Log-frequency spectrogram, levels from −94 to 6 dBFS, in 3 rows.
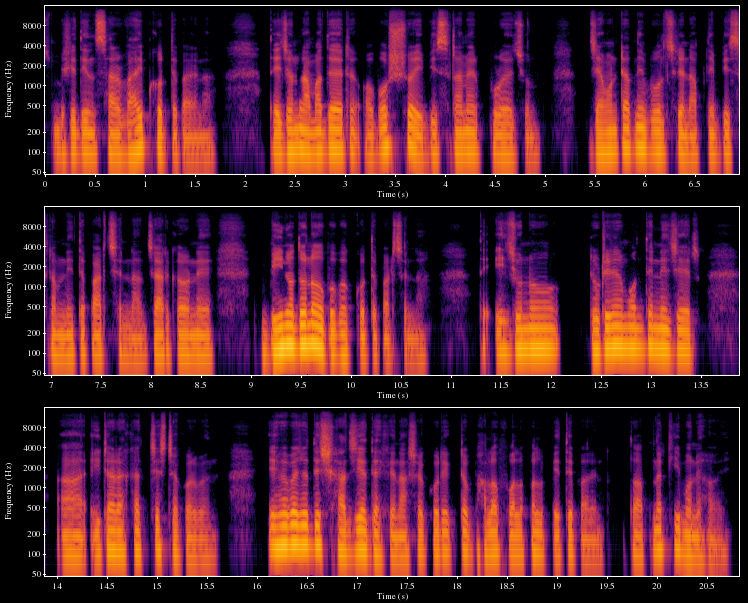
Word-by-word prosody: বেশিদিন 100 +1 -2
survive 95 +5 0
করতে 95 -3 -2
পারে 80 0 -6
না। 85 - -10 0.6
তো - - -20
এজন্য 105 +3 +2
আমাদের 105 +1 +3 0.3
অবশ্যই 115 0 +1
বিশ্রামের 100 +1 0
প্রয়োজন। 90 -4 -3 0.6
যেমনটা 100 +3 0
আপনি 115 +1 +2
বলছিলেন 95 -2 -1
আপনি 90 - -11
বিশ্রাম 95 0 -3
নিতে 95 +1 -4
পারছেন 90 -1 -3
না। 80 - -5 0.2
যার 95 -1 0
কারণে 95 -1 -1 0.7
বিনোদনও 130 +4 +8
উপভোগ 95 -2 -1
করতে - - -4
পারছেন - - -7
না। - - -11 0.6
তো - - -21 0.2
এইজন্য 115 +3 +2 0.6
রুটিনের 120 +3 +5
মধ্যে 120 +1 +2
নিজের 110 -2 +2 0.7
আ - - -1 0.3
এটা 115 +2 0
রাখার 105 +1 -3
চেষ্টা 115 -2 -2
করবেন। 85 0 -7 0.6
এভাবে 135 +2 +7
যদি 135 0 +3
সাজিয়ে 110 +1 +2
দেখেন 95 -1 -3
আশা 100 +2 -4
করি 105 0 -1
একটা 105 +2 -5
ভালো 105 +2 -1
ফলাফল 100 +1 -2
পেতে 95 +2 -4
পারেন। 80 0 -8 0.3
তো - - -23
আপনার 115 +3 -3
কি - - -4
মনে 90 -2 -3
হয়? 80 +5 -11
100 Hz, 150 wpm, -22 LUFS, 95-115 Hz, 0.7 s, বিনোদনও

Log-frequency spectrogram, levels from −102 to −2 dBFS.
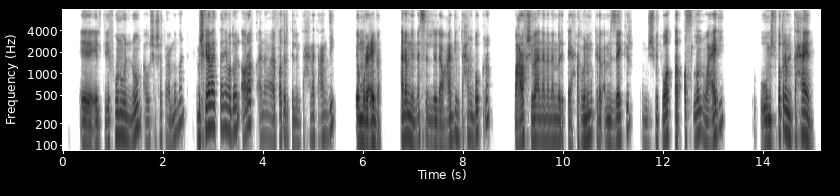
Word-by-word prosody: آآ، 110 -4 0
التليفون 110 +6 -4
والنوم 135 +7 -2
أو 105 - -11
الشاشات 125 +3 -11
عمومًا. 140 - -9 0.3
المشكلة 170 +8 +7
بقى 185 - +5
التانية 175 0 -5
موضوع 165 0 0
الأرق، 205 -1 -2
أنا 125 -2 -8
فترة 130 0 -5
الامتحانات 110 +5 -10
عندي 140 - -7 0.4
آآ - - +7
مرعبة. 110 -3 +6 0.4
أنا 135 +2 +7
من 130 -3 +1
الناس 120 +4 -2
اللي 110 -2 -3
لو 105 -2 -2
عندي 120 +7 0
امتحان 130 0 -7
بكرة 150 +9 -2 0.5
ما 100 - +4
أعرفش 125 +1 +3
بقى 120 +1 +4
إن 120 - -1
أنا 120 0 -3
أنام 115 0 -4
مرتاح، 105 0 -4
رغم 115 +1 -5
إني 120 +3 +3
ممكن 135 -2 -6
أبقى - - -5
مذاكر 125 - 0 0.2
ومش 110 -1 -8
متوتر - - +1
أصلًا 145 +3 -3
وعادي. 140 - +2 0.7
ومش 115 0 -1
متوتر 150 +6 0
من 150 - +4
الامتحان، 135 -4 +5
125 Hz, 180 wpm, -26 LUFS, 110-140 Hz, 0.7 s, المشكلة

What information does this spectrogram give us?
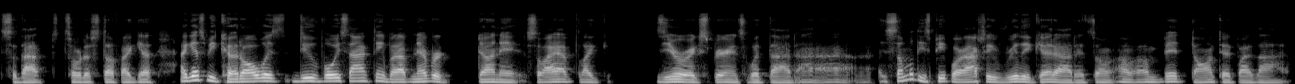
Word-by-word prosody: so - - -6
that 100 0 -3
sort 105 -1 -2
of 100 - -3
stuff, 105 0 -2
I 105 -1 0
guess 110 +1 -1 0.3
I 160 - +4
guess 200 +3 +6
we 175 - +4
could 130 -1 +4
always 145 +2 +5
do 150 +2 +2
voice 150 +2 +4
acting, 150 -1 0
but 115 -1 +2
I've 115 +1 +2
never 125 -5 +1 0.2
done 115 0 +1
it, 105 -3 -4
so 110 - -3
I 110 +1 +2
have, 120 0 0
like, 105 -2 -6 0.5
0 115 0 +4
experience 105 -1 -2
with 100 -1 -3
that, 95 -1 -4
uh - - -10
uh 105 -1 -11
uh, - - -9
some 165 - -1
of 240 - +1
these 160 -10 -1
people 145 -4 0
are 110 - +2
actually 120 +1 +1
really 115 +3 +1
good 115 +3 -1
at 100 -3 0
it, 95 0 -6
so 105 - -5
I'm 110 +3 -5
I'm 115 +1 -4
a - - -10
bit 130 +2 -3
daunted 105 -2 -4
by 95 -1 -3
that. 95 0 -8
110 Hz, 225 wpm, -22 LUFS, 105-130 Hz, 0.5 s, guess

